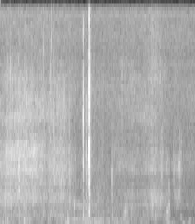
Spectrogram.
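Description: Handling noise from a baitcasting reel and rod held close to the microphone, with a couple of sharp clicks about a second in, over a faint hiss of wind.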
